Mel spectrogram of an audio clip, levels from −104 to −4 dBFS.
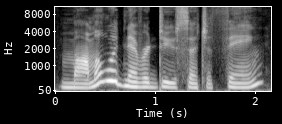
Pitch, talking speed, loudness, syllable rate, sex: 210 Hz, 195 wpm, -17 LUFS, 4.5 syllables/s, female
